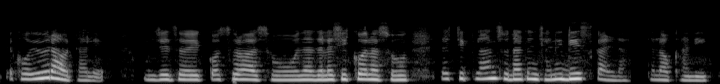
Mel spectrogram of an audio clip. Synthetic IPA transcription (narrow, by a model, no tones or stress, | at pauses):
t̪ekʰoʋiɾawʈale | m̤əɳd͡ʑed͡zoekːɔsɾɔasunad͡ʑ̪alaɕikəlasut̪jat͡ɕiklãnsud̪ʱat̪ant͡ɕanid̪iskaɭlat̪alɔkãni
